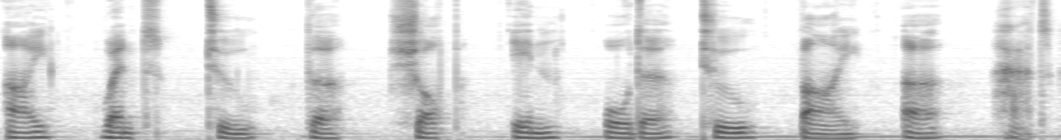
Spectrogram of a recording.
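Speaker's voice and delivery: slow, word by word with gaps; no chunking, every word isolated and evenly spaced; mechanical, robotic. Shown as a demonstration. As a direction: pronounce each word separately, like a robot. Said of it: "the language sounds mechanical, robotic".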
